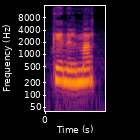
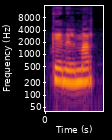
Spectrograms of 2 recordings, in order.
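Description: No difference in how they are said.

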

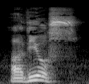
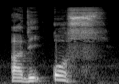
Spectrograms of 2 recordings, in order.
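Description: First: The word flows smoothly with no glottal catch. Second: A glottal catch breaks the word in the middle. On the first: The speaker calls it right. "正しく" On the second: The speaker calls it wrong. "単語の途中に正門閉鎖を入れてしまう"

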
